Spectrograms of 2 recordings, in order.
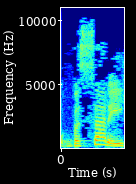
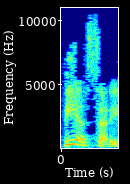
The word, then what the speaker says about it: Biasetti: Fox News producer Mario Bassetti. He is on the phone from Rome, has been following this for us. It's Mario Biasetti, excuse me, let me get that syllable in there.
